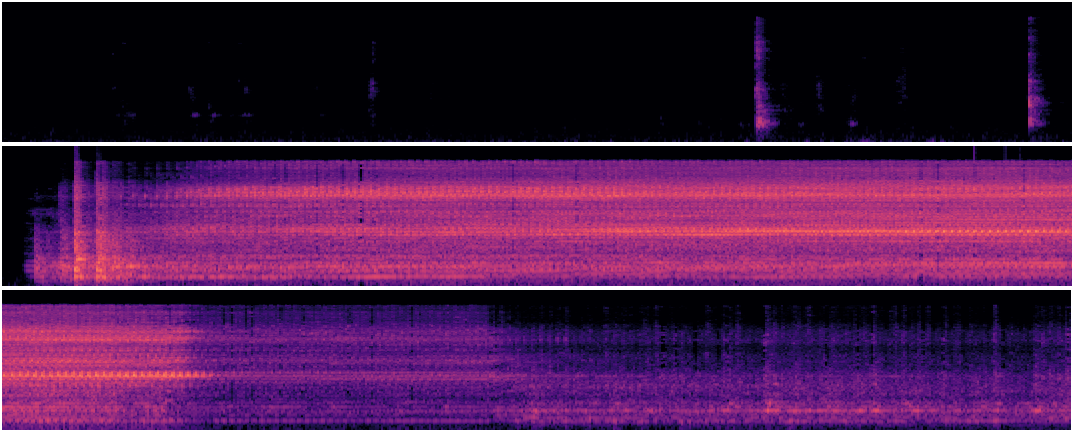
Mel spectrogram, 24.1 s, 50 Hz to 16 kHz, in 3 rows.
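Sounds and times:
lathe running with whine: 0:08.3 - 0:24.0.

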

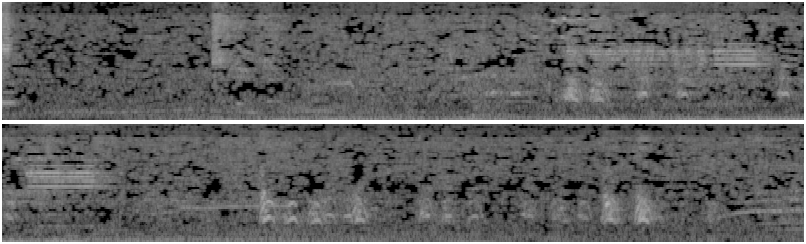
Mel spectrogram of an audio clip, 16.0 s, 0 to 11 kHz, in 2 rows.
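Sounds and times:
dog yelping: 0:05.0 - 0:07.0, 0:10.6 - 0:14.6.

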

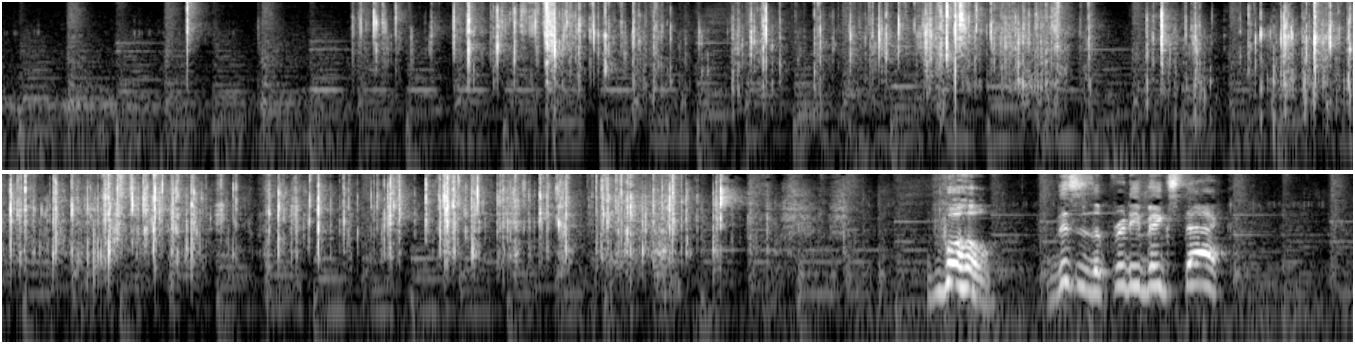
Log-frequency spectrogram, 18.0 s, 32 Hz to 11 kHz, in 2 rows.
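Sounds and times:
background music: 0:00.0 - 0:18.0
foil wrapper crinkling: 0:02.4 - 0:14.8.

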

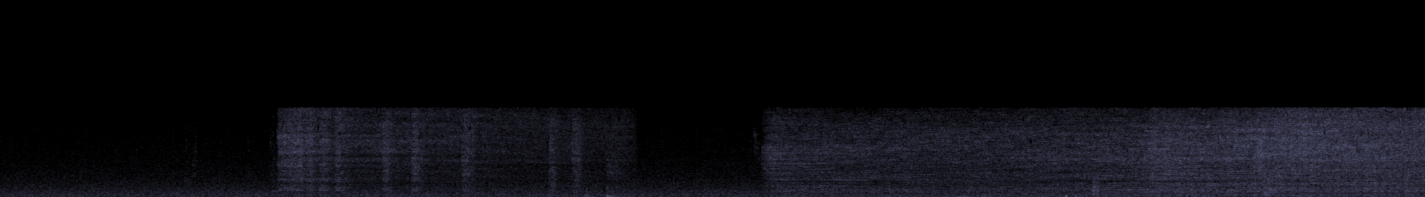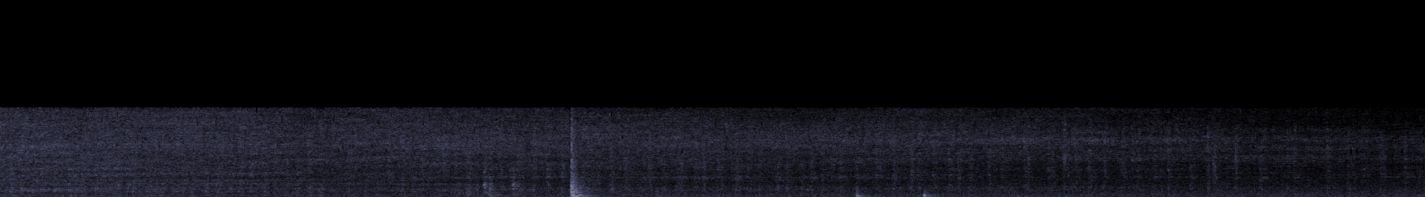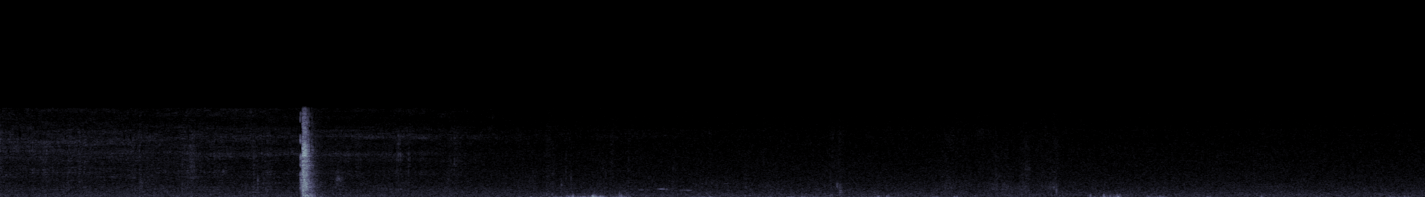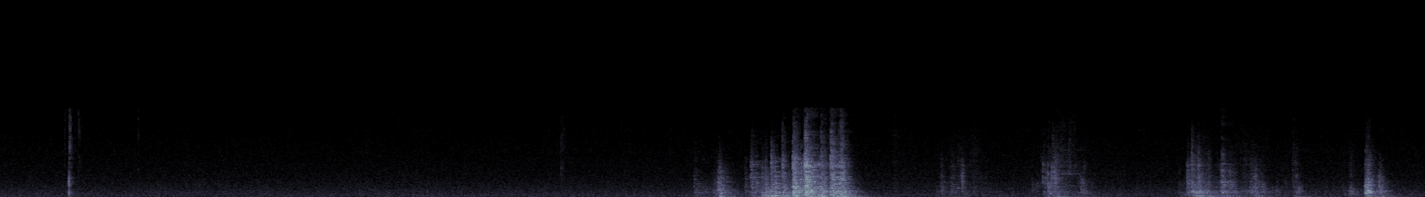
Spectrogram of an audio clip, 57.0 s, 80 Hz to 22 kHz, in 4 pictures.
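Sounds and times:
compressed air hissing: 0:02.8 - 0:06.4, 0:07.6 - 0:33.3
sharp click: 0:43.4 - 0:43.6.

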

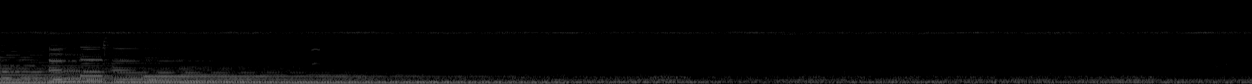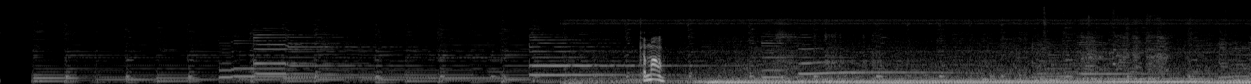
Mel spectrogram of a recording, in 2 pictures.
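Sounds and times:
background music: 0:00.0 - 0:03.6, 0:12.9 - 0:25.0
acoustic guitar music: 0:00.0 - 0:04.3, 0:12.8 - 0:25.0
crickets chirring: 0:00.0 - 0:12.6, 0:18.1 - 0:25.0.

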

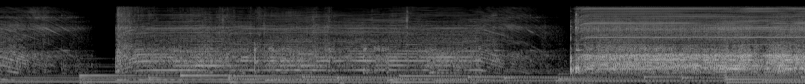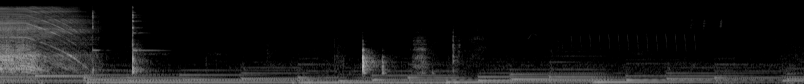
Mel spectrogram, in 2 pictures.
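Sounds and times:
immersion blender motor: 0:00.0 - 0:09.1.

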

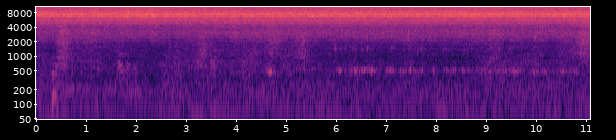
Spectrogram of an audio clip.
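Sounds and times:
liquid pouring from plastic jug: 0:05.8 - 0:11.0.

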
